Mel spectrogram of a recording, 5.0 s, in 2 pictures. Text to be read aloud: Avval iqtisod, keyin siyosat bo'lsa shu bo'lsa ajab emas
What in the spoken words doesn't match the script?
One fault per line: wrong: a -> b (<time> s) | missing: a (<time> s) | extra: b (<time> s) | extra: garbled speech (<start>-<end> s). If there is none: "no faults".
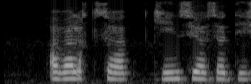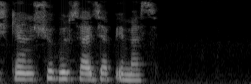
wrong: bo'lsa -> deyishgani (2.4 s)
